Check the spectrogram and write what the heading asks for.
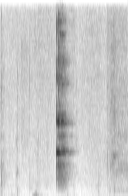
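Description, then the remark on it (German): A single bright clink of beer glasses touching in a toast, with a short ringing tone that fades within a fraction of a second. “Salute. Prost.”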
